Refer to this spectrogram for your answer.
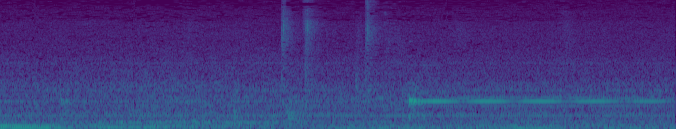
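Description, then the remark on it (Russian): A gentle small bell rings once, its soft, clear mid-pitched tone sustaining for a couple of seconds over a steady background hiss, with a few faint clicks just before. “Нежный колокольчик, он звучит.”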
